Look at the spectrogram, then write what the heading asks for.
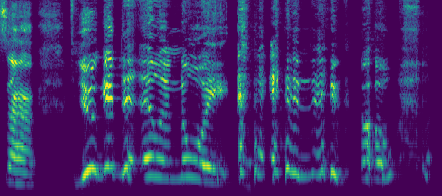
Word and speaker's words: Illinois: sir you get to Illinois and go I know you're not supposed to pronounce that but what's it there for that in the English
